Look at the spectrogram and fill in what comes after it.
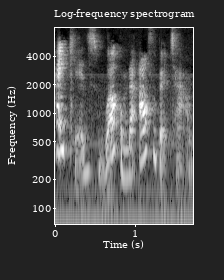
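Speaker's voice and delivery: weird sing-song electronic toy voice. Retelling turning on a toy for the first time: imitating the Alphabet Town toy's weird voice. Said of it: "a weird voice that was like".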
